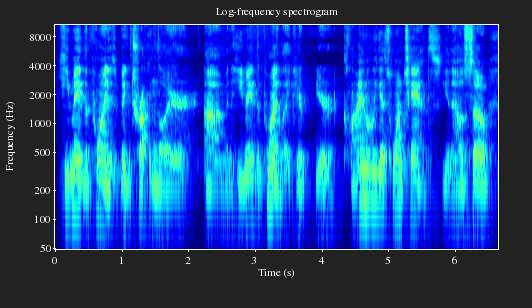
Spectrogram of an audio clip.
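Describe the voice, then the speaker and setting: A man's voice: fairly low pitch, moderate pace, fairly bright tone. A man in his forties hosting a podcast, talking in a loose, rambling way with many fillers and restarts. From Maine. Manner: rambling, frequent fillers and self-corrections. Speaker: podcast host. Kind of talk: casual interview chat. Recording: roomy echo.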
